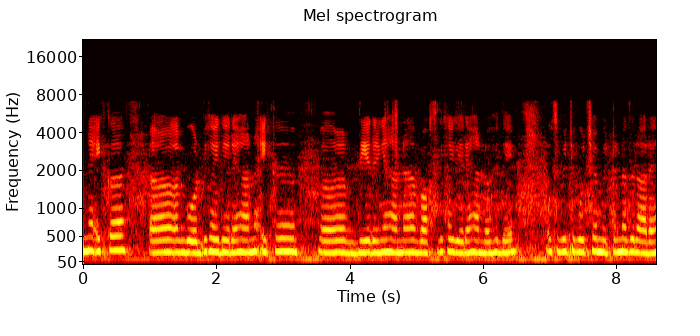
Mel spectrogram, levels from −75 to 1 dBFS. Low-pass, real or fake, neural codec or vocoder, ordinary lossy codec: 7.2 kHz; real; none; none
